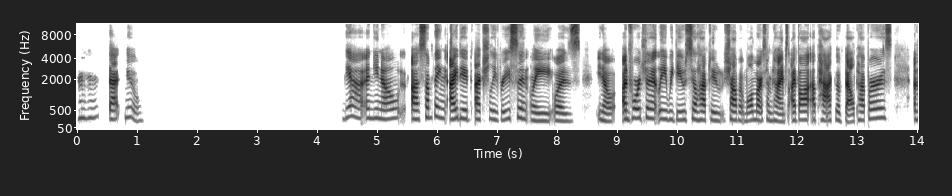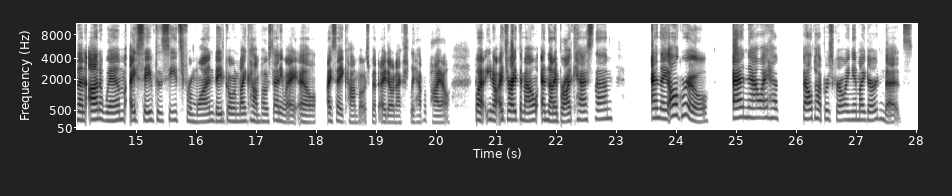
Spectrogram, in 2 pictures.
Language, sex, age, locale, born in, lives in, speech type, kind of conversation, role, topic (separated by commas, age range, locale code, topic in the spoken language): English, female, 30-34, en-US, United States, United States, conversation, podcast, host, How can everyday habits make a real difference for the environment?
